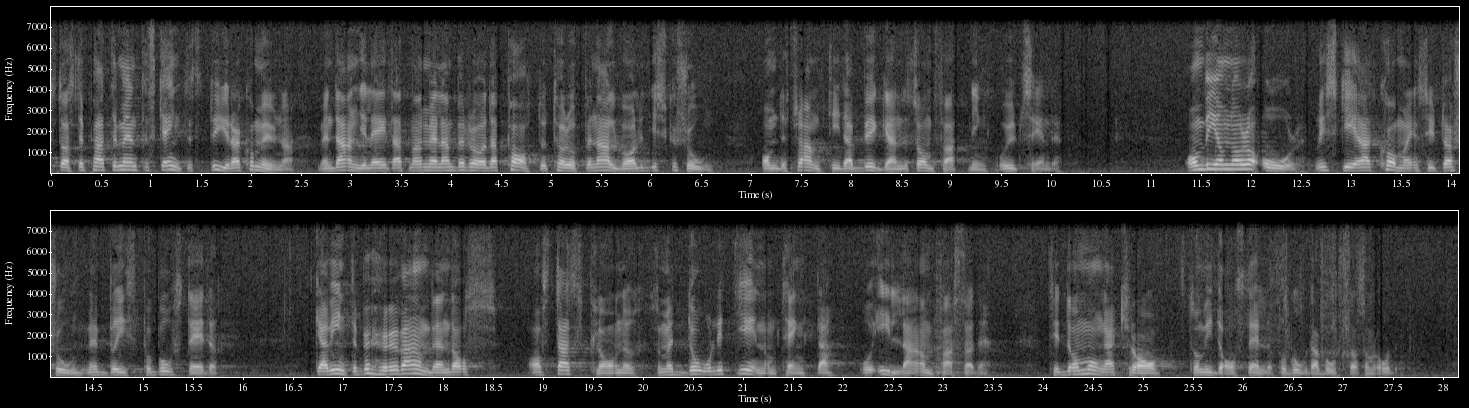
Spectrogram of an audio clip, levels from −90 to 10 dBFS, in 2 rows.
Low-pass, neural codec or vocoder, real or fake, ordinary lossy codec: 7.2 kHz; none; real; none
